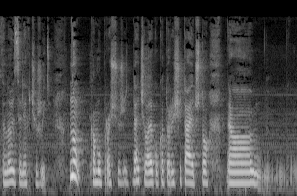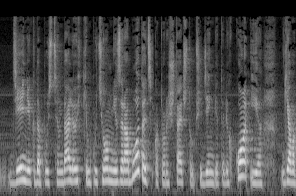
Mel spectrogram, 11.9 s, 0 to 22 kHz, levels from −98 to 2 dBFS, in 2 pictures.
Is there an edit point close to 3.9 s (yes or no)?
no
